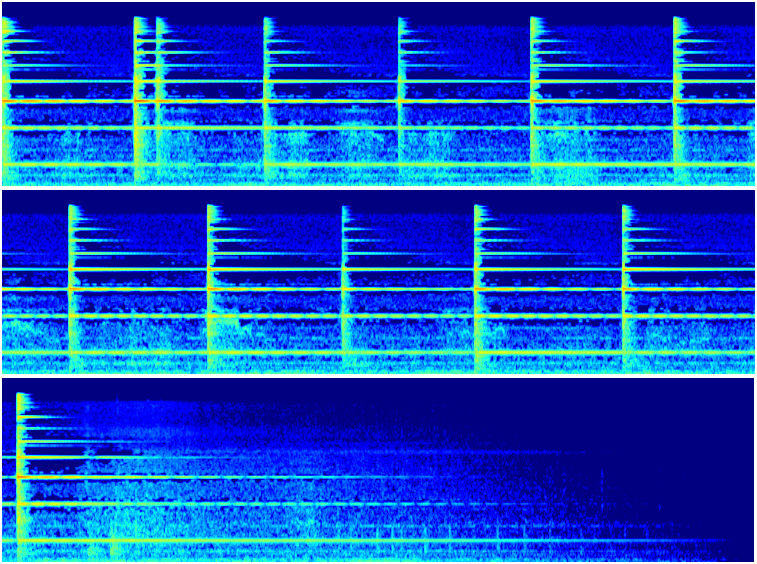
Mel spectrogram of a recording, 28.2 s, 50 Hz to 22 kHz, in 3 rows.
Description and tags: old clock bell
Antique clock bell. Recorded with edirol R-09 and external OKM stereo mic.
